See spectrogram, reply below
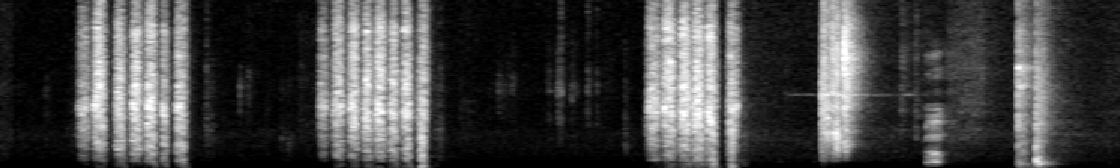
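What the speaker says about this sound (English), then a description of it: "Screw it down." A plumbing fixture is screwed down into place with several separate bursts of rapid ratcheting clicks and short pauses between them. The sound is close and fairly faint against a quiet background.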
